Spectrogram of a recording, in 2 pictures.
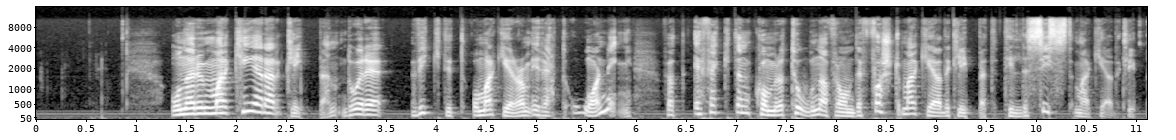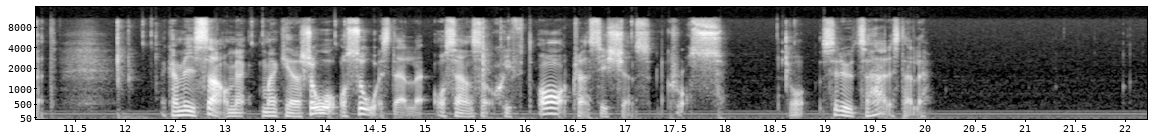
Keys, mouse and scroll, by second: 11.0 click, 11.9 x, 12.1 click, 13.2 click, 14.1 shift+click, 15.5 shift+a, 16.9 click, 19.0-22.2 shift+right drag.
